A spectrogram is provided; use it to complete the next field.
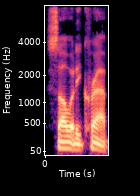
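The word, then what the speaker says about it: สวัสดีครับ: The first lesson he had me say, "Sawadi crap," about 14 times, until I stopped flattening the tone on the second syllable.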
